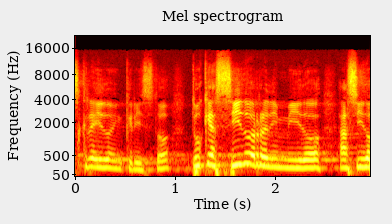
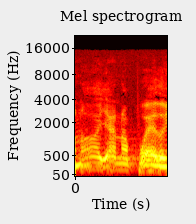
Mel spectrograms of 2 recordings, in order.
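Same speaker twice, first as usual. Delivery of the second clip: body complaining; 6 semitones higher than usual. Retold or imitated. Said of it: "tu cuerpo que te está gritando".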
